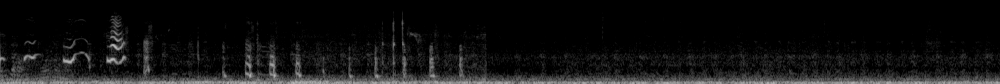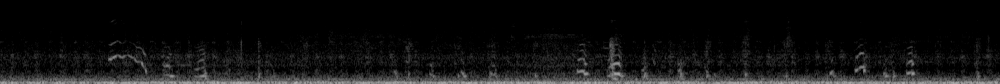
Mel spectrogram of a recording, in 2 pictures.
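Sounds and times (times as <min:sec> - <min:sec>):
puppies squeaking and whimpering: 0:00.0 - 0:04.9, 0:11.0 - 0:12.9, 0:13.8 - 0:20.0
steady low rumble: 0:00.0 - 0:20.0.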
